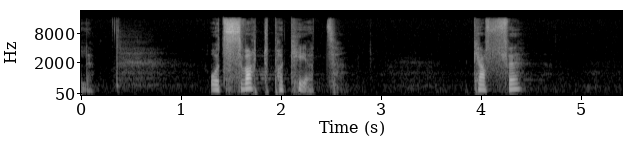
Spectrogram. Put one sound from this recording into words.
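A young woman reads aloud calmly through a headset microphone.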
